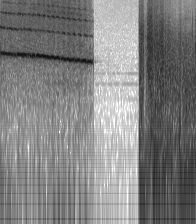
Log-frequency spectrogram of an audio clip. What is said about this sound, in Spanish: Y yo creo que va a ser la única vez que me vas a poner este el, cohete y el petardo para la David Miller, pero esta semana se lo merece, papá.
